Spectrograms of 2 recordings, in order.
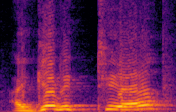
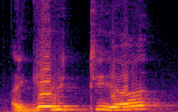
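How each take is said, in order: The two takes are said the same way.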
